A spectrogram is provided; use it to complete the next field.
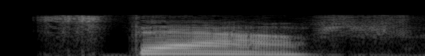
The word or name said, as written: staph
